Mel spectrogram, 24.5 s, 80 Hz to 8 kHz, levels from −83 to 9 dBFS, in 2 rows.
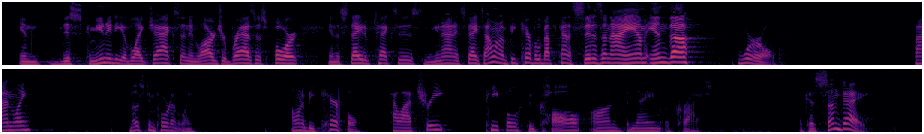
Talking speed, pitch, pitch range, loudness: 130 wpm, 135 Hz, 115-175 Hz, -43 LUFS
